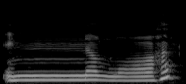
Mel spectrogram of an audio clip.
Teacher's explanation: जब नून के ऊपर शद आती है तो वहाँ पर गुन्ना भी अदा किया जाता है, इसलिए यहाँ पर गुन्ना अदा करेंगे।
